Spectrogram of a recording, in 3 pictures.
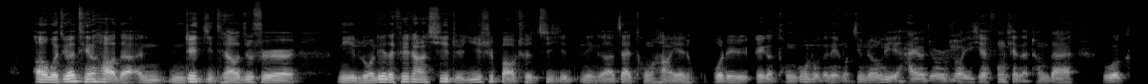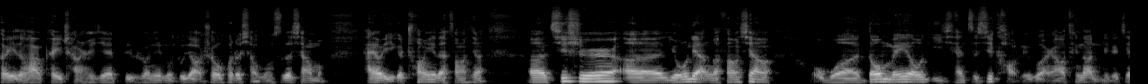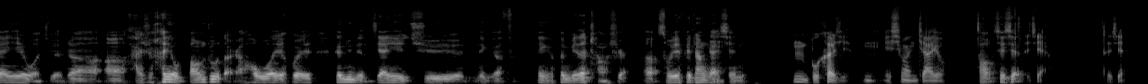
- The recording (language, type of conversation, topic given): Chinese, advice, 换了新工作后，我该如何尽快找到工作的节奏？
- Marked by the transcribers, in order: "自己" said as "寄几"; tapping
